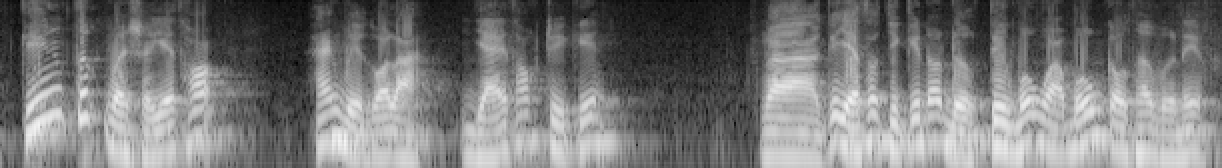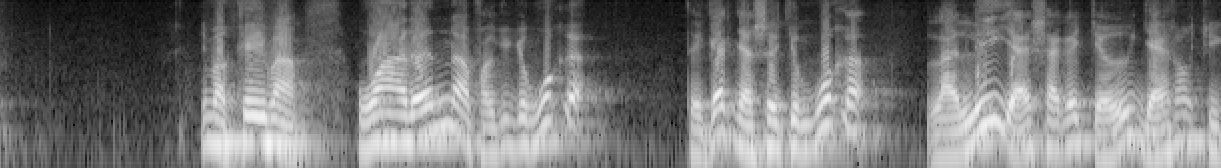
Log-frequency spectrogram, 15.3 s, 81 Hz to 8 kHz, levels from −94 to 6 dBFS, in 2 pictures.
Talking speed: 225 wpm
